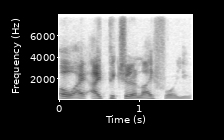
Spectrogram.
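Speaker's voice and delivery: normal talking voice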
